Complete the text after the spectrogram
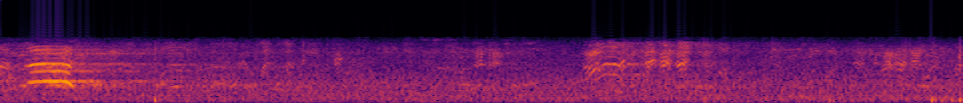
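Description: Young men shout loudly to one another across an open pitch.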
